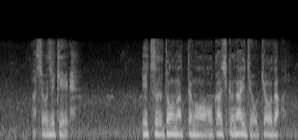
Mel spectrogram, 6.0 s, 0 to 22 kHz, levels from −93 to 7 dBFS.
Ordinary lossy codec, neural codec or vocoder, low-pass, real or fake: none; none; none; real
